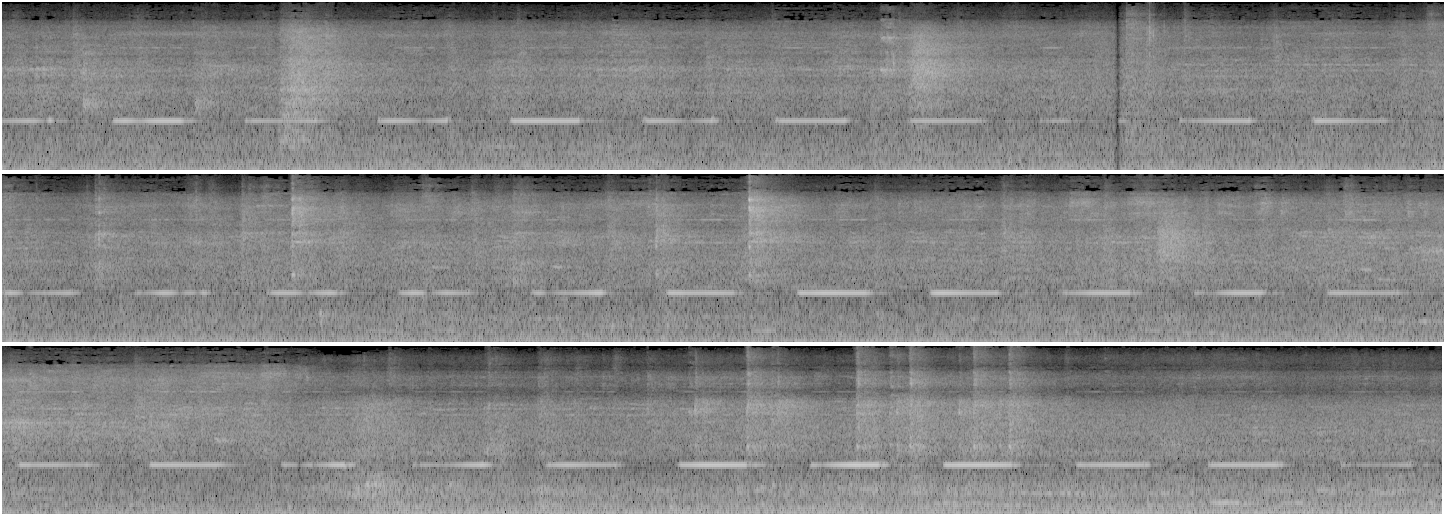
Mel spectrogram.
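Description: Semi truck's backup alarm beeping steadily about once a second as the rig reverses, over the low hum of the diesel engine. The engine hum gets a little louder near the end.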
